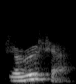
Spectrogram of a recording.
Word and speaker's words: DeRusha: DeRusha. Is it D-E-R-U-S-H-A? Yes. Perfect. And? Yeah, Spell it for me.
